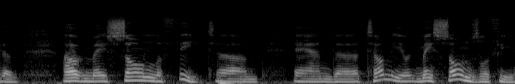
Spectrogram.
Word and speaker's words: Maisons-Laffitte: Tell me, Maisons-Laffitte, how do you say it in French? Well, Maisons-Laffitte, that's right, and it is a little town.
